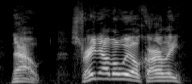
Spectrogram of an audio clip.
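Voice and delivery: high, loud sailor's command; shouted order. A narrator's reading. Barnabas orders Carly at the wheel, shouting. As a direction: call it out firmly across the deck. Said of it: "Barnabas shouted".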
